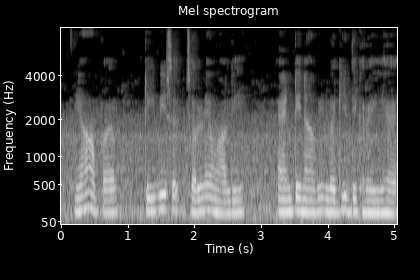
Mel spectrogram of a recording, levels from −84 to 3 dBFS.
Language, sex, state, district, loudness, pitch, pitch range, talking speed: Hindi, female, Bihar, Darbhanga, -14 LUFS, 150 Hz, 145-160 Hz, 140 wpm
